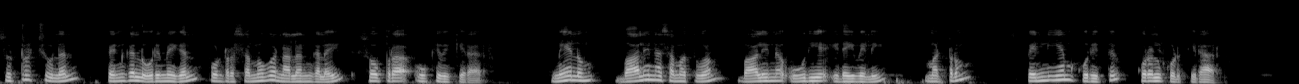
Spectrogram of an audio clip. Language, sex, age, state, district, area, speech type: Tamil, male, 45-60, Tamil Nadu, Erode, urban, read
